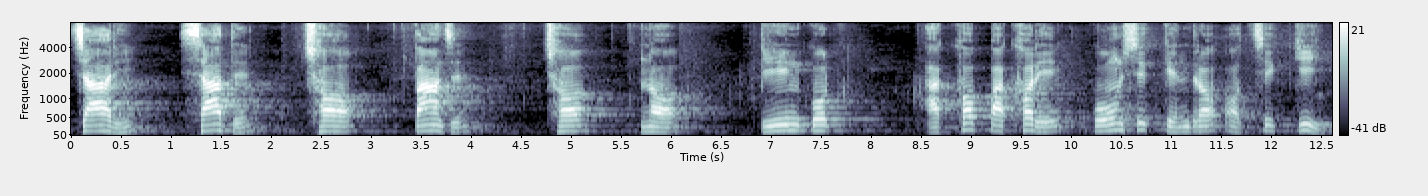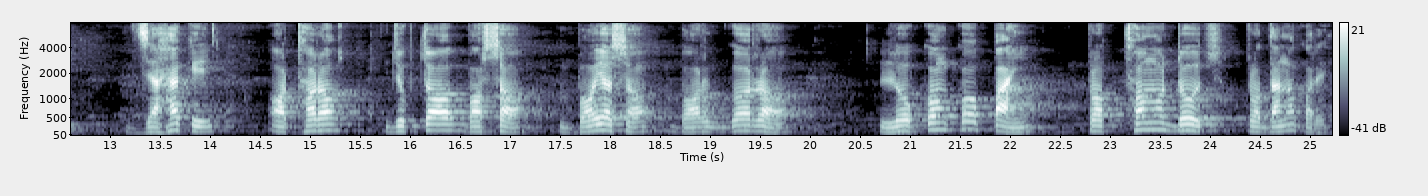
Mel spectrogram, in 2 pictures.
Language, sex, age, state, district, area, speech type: Odia, male, 45-60, Odisha, Dhenkanal, rural, read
